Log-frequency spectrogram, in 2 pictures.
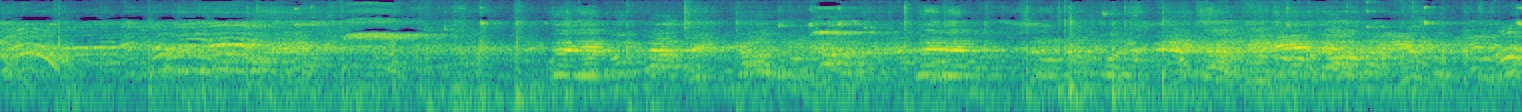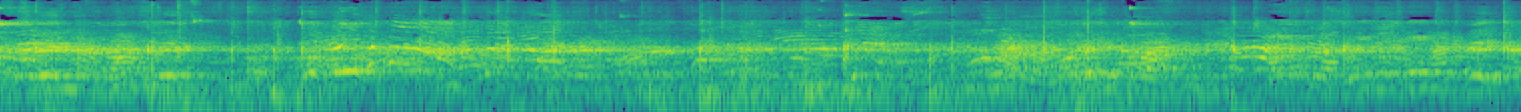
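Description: A basketball bouncing on a hardwood gym floor during a youth game, with knocks from play and a steady chatter of spectators' voices in the hall.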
